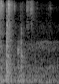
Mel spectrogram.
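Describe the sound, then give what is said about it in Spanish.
A pet dog shakes its head in one quick flurry, ears flapping with a soft rattly jingle, fairly quiet and fading out within a second. “Ese fue mi perro.”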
